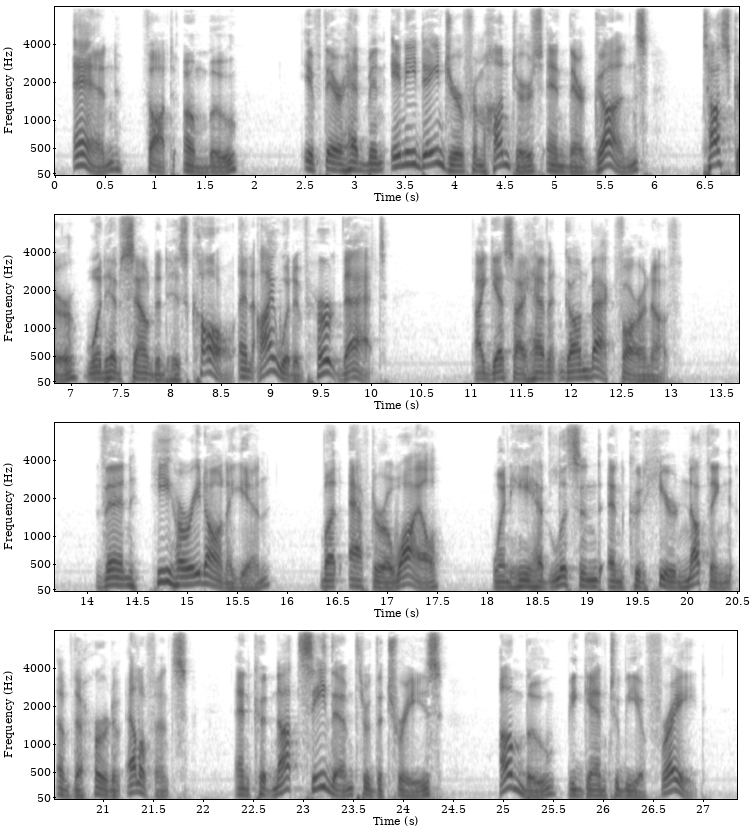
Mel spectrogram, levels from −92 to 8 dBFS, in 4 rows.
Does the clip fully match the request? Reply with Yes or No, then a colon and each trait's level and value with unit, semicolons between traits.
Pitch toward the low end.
Yes: low, 105 Hz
